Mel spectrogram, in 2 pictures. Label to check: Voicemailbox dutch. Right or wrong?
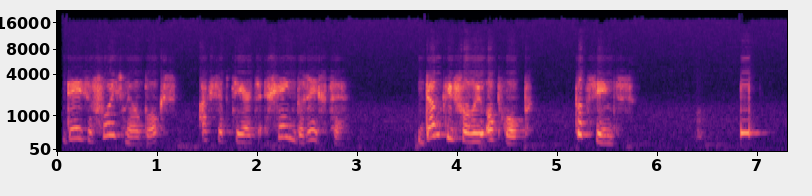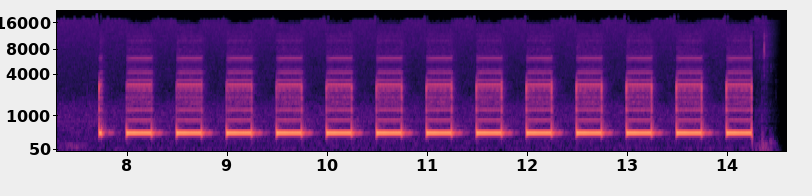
Right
